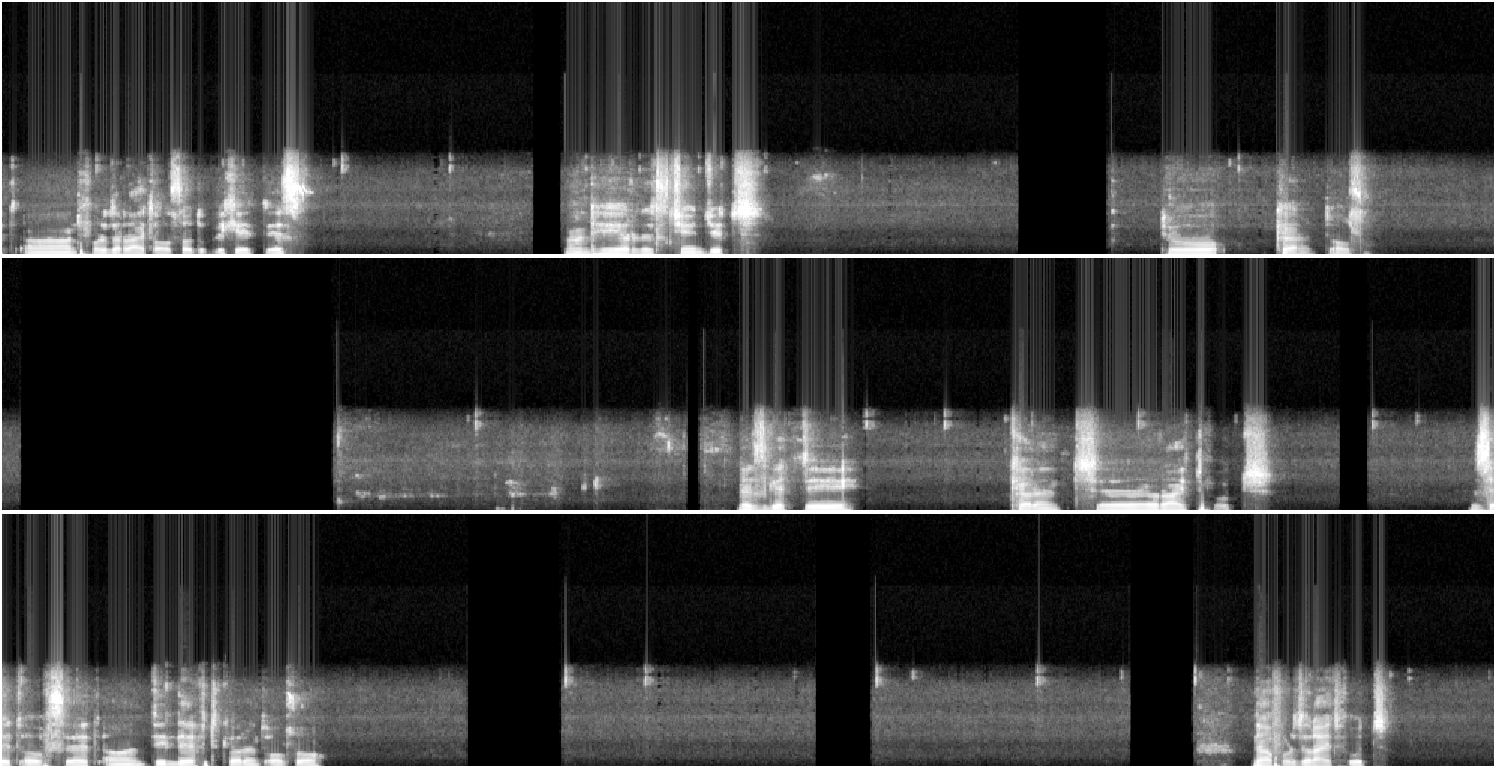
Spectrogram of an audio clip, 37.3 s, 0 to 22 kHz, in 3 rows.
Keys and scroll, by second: 7.1 Right, 8.3 BackSpace, 10.5 BackSpace, 12.7-14.8 typing, 15.1 Return.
